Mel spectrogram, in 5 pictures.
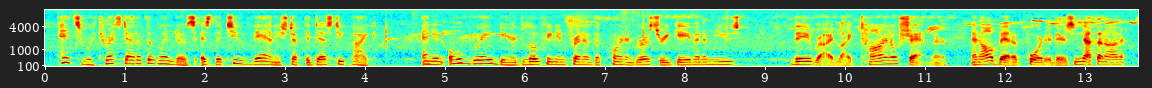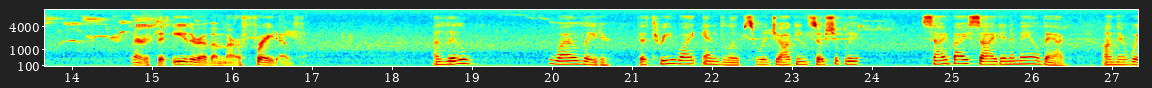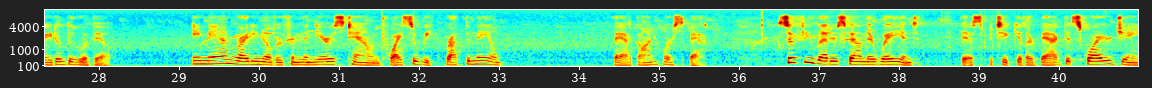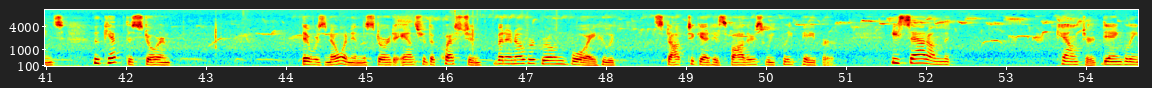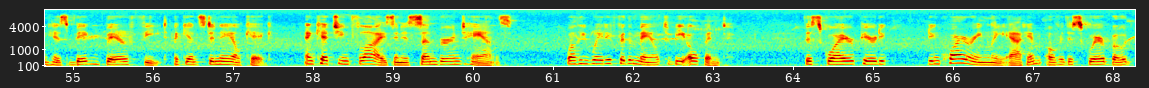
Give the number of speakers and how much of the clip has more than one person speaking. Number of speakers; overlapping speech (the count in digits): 1, no overlap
